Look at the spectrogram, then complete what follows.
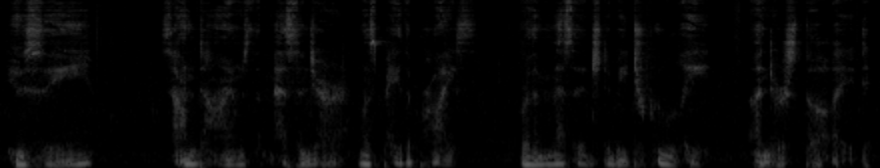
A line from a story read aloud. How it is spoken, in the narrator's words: The serial killer smiled once more ... and whispered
